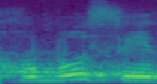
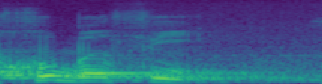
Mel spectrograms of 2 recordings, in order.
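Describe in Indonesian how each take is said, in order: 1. Ada vokal yang terdengar tepat setelah b. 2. Tidak ada vokal yang terdengar tepat setelah b. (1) "bukan minal khubuthi" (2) "Ba-nya disukunkan"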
